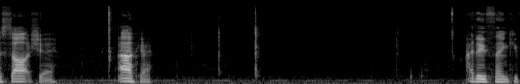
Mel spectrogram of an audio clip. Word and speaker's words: Versace: I was like, was I mispronouncing it the whole entire time? Oh, I actually was. So it's Versace.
